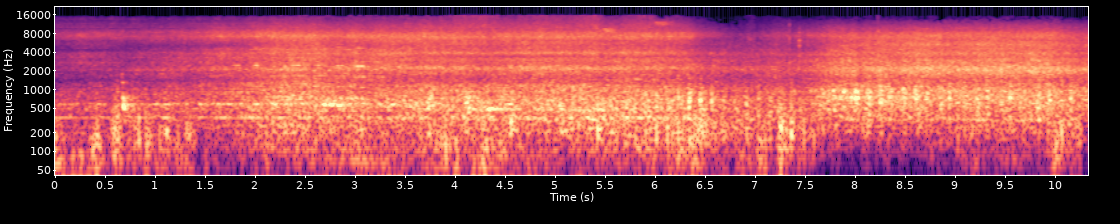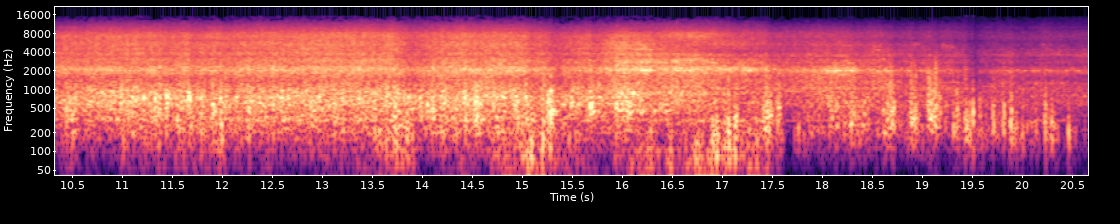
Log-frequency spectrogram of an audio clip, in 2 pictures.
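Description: A Class 66 diesel locomotive and its long train of loaded aggregate box wagons passing close by. There is steady wheel-on-rail running noise with a rapid clatter of wheels over the rail joints, growing louder about two seconds in and easing off near the end.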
